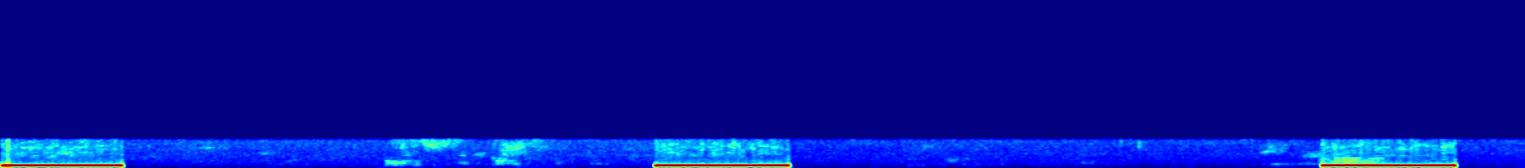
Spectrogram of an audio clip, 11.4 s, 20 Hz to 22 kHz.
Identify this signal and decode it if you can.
Ringback tone (Europe, 425 Hz), with speech.
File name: out- -2006- - - .14057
